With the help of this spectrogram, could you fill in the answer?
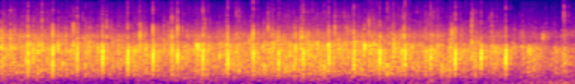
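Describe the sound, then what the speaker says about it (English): A banquet audience applauds award recipients at an annual chamber of commerce meeting, with steady, dense clapping from a large room that holds evenly throughout. "How about another round of applause for all of our award recipients"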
